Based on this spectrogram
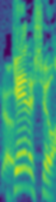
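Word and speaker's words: Ganucheau: So Sunday night, the IHL's candidate list got leaked to Ganuchu. Am I saying his name right? Ganuchu? – No, Ganisho.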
